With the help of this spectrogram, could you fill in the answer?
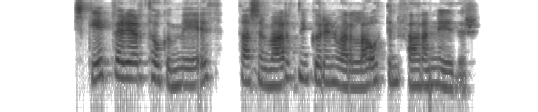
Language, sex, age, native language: Icelandic, female, 30-39, Icelandic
